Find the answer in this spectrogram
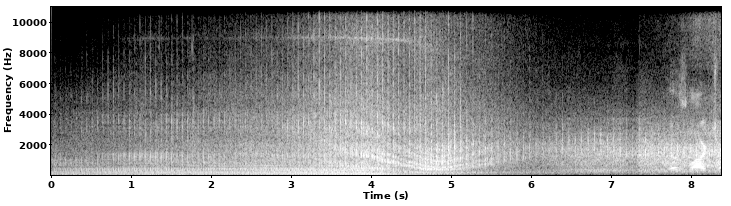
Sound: big Truck with engine brake

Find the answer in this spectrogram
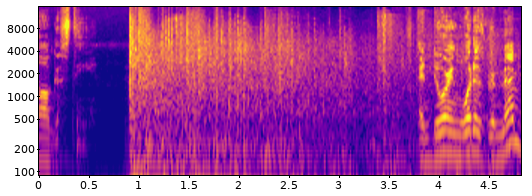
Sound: war/battle sounds, cannons

